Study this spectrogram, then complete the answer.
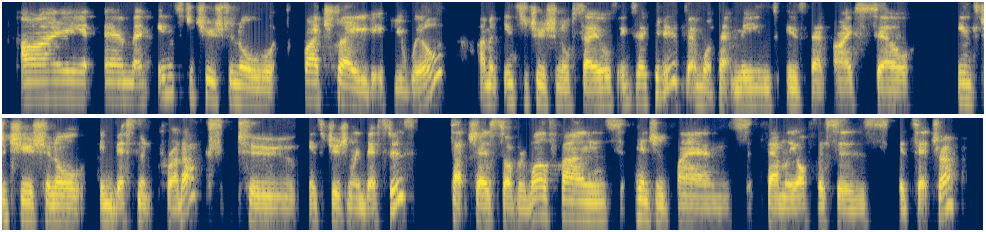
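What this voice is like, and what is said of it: Australian accent. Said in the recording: “obviously I'm Australian. You can probably tell by my accent. It's hard to hide it.”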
